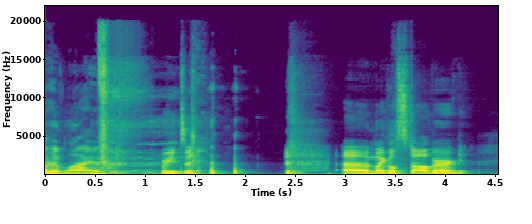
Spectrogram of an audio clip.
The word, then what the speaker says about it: Stuhlbarg: Michael Stuhlbarg. Stuhlbarg. For the first time like this year, I realized that's how it's pronounced.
